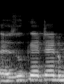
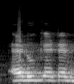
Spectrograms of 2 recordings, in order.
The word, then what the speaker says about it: educated: कुछ लोग इसको एजुकेटेड बोलते हैं और कुछ लोग इसको एडुकेटेड बोलते हैं। जो मॉडर्न इंग्लिश है वो एडुकेटेड को ज़्यादा सपोर्ट करती है, तो आप अपनी इच्छा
